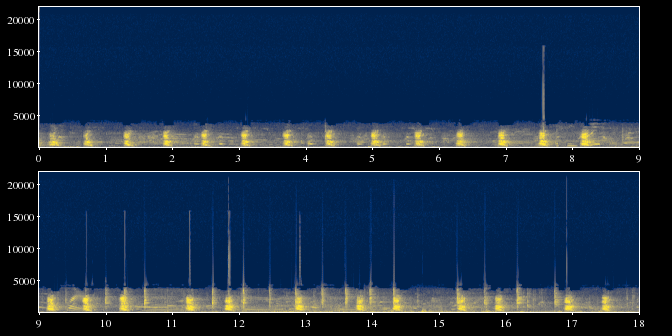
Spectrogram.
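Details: Giant Schnauzer barking in a steady series of deep, harmonic barks, roughly two each second, about thirty in total, with some later barks trailing into short wavering whines.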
